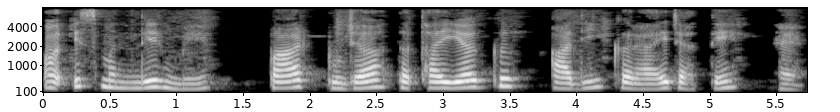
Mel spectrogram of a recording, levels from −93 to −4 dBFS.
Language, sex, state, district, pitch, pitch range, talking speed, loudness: Hindi, female, Uttar Pradesh, Varanasi, 215 Hz, 200-235 Hz, 125 wpm, -17 LUFS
